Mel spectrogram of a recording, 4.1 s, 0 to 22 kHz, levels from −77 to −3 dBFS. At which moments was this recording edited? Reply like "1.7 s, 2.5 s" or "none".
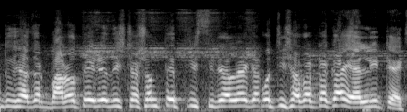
2.6 s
